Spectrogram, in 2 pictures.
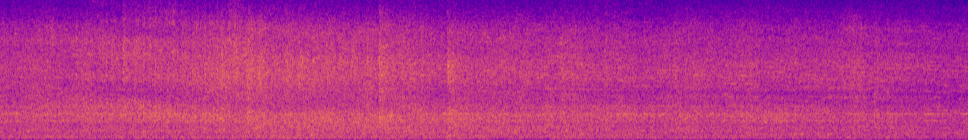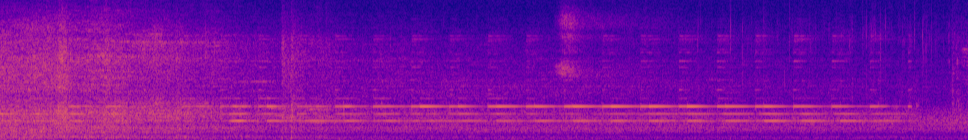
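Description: Freight cars of a BNSF autorack train rolling past with loud wheel clatter; the last car passes about halfway through, and the train noise then fades as it moves away. Once the train has faded, a grade-crossing warning bell is heard ringing, and it stops near the end.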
